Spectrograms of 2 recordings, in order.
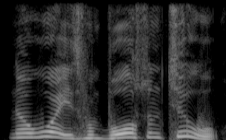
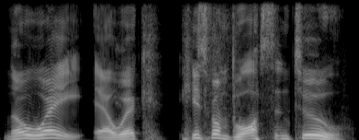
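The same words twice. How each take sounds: First: Put-on slow mumbled Boston accent, pitched high; Boston accent like marbles in the mouth. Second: Put-on slow, louder, higher mumbled Boston accent; Boston voice like marbles in the mouth. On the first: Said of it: "like, marbles in my mouth". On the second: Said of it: "Does that sound like him?".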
